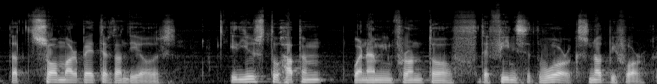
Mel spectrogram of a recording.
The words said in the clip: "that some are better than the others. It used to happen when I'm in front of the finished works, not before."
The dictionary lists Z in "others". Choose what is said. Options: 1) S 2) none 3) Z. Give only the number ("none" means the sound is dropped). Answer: 1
